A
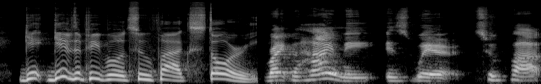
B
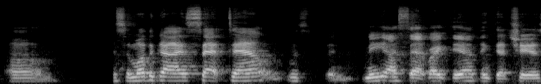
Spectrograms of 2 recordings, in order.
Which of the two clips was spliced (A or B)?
A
